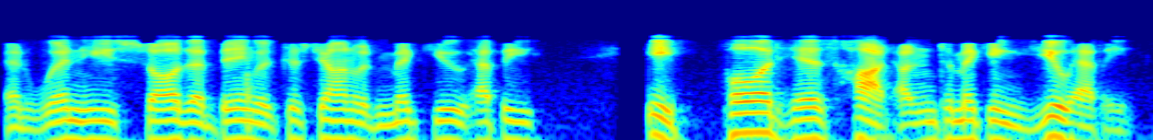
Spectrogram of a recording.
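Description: A man playing an earnest gentleman officer who speaks deliberately and declaims in a period stage drama. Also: on the low side, dry recording, narrow, tinny audio, natural voice. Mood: earnest, pleading. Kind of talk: stage comedy acting.

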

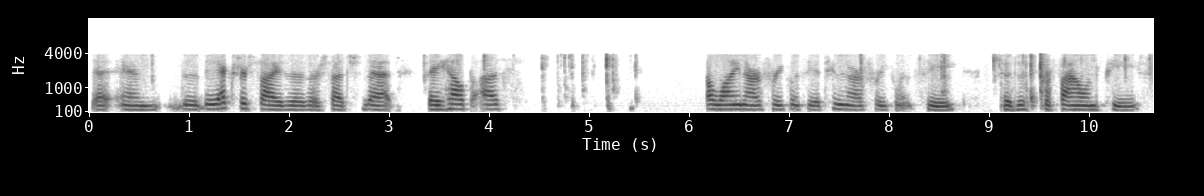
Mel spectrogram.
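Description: A woman speaking as a guest teacher and author in a radio interview, explaining things in a measured way. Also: low-pitched, little pitch movement, slight background noise. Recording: muffled phone-like radio line.

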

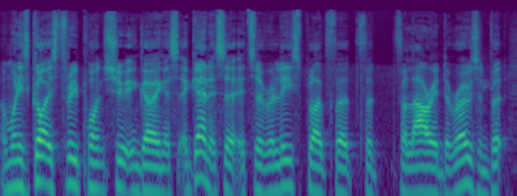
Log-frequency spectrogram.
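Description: A man's voice: medium pitch, fast talker, dry recording. Male podcast interviewer, mid-range voice, close and dry, stat-led sports questions. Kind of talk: interview questioning mixed with prepared sports commentary.

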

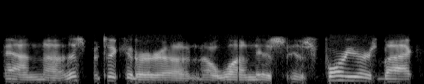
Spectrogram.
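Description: A man's voice: medium pitch, animated. Older male talk-show host, phone-quality sound, rambling and hesitant, word repetitions, solo unscripted delivery. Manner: halting, rambling, repeats words and stalls often. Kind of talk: unscripted solo talk, recapping a story and announcing next episode. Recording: thin phone-line audio.

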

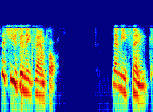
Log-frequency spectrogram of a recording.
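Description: A man playing a patient, wise, otherworldly Keeper of Souls who teaches in a measured, philosophical way in a radio drama. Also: a little high, huge pitch swings, phone-quality sound, heavily acted. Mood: patient, instructive. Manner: measured, philosophical, gently instructive. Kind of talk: scripted radio drama dialogue.

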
